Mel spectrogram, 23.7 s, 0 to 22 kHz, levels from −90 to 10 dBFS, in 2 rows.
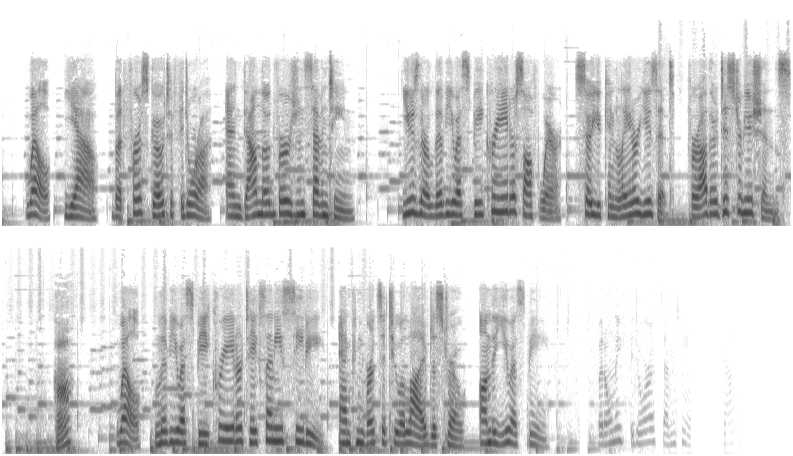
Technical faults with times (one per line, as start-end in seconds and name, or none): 19.20-23.68 truncation distortion on a fade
